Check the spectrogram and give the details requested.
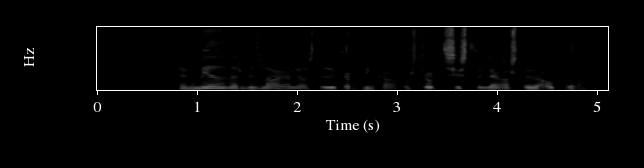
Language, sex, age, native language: Icelandic, female, 20-29, Icelandic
